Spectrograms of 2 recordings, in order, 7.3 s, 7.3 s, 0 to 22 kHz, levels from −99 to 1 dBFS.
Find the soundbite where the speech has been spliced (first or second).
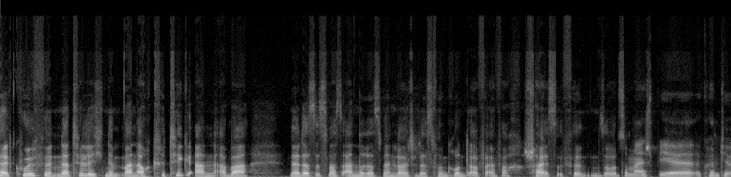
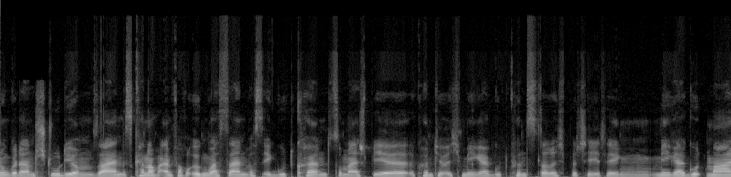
first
